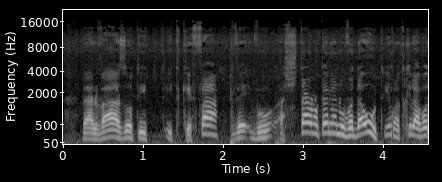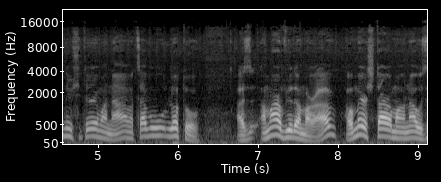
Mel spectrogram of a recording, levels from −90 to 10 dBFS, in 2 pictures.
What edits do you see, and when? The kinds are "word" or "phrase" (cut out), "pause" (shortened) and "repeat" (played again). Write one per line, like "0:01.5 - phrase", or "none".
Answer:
0:02.0 - pause
0:04.1 - word
0:08.0 - pause

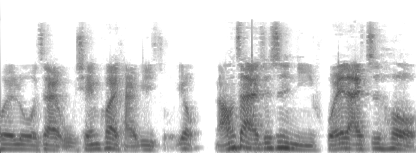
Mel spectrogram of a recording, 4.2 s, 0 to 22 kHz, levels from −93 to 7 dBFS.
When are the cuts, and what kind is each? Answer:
0:02.1 - pause

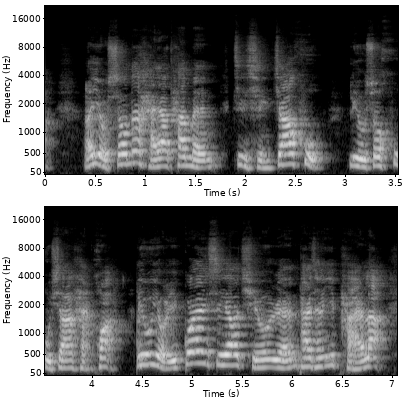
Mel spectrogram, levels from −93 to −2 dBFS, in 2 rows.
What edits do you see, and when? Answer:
0:01.8 - pause
0:04.4 - pause

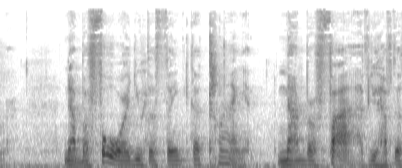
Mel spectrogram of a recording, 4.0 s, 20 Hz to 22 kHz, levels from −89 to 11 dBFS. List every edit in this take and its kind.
0:01.4 - word
0:01.9 - word
0:02.7 - pause

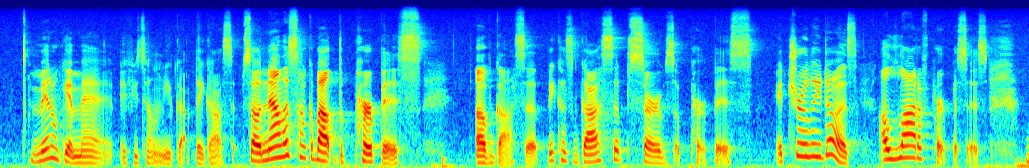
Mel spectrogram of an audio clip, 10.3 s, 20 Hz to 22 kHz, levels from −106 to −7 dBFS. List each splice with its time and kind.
none

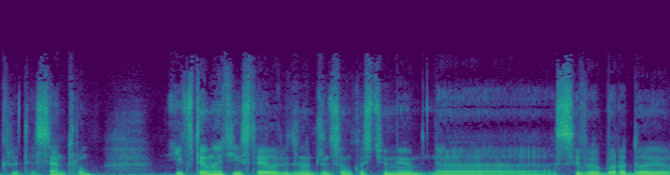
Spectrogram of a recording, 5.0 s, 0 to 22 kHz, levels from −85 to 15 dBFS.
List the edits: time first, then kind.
none

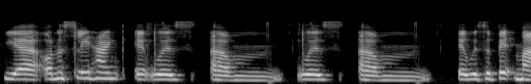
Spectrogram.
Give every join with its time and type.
0:03.0 - repeat

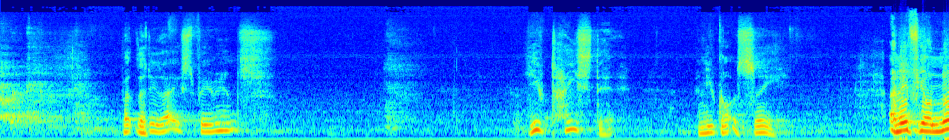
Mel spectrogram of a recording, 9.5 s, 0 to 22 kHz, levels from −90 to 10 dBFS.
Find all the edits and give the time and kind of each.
0:01.5 - word
0:05.4 - word

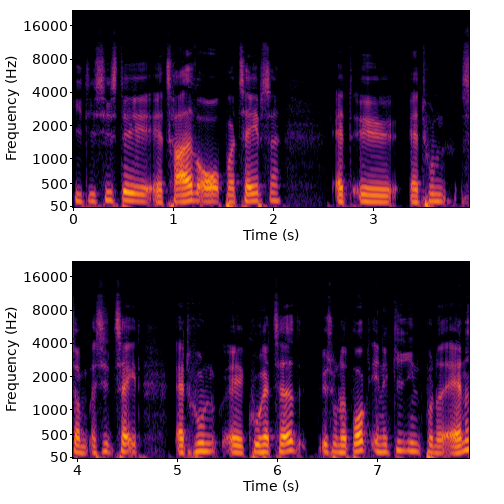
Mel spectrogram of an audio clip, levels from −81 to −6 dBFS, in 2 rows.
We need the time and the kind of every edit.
none

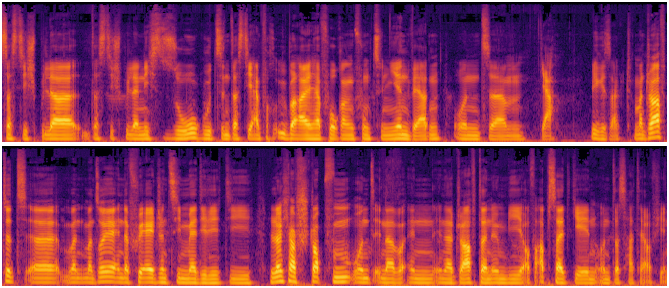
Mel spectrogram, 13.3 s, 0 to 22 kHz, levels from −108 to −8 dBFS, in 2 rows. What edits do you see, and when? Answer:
0:04.5 - pause
0:09.2 - pause

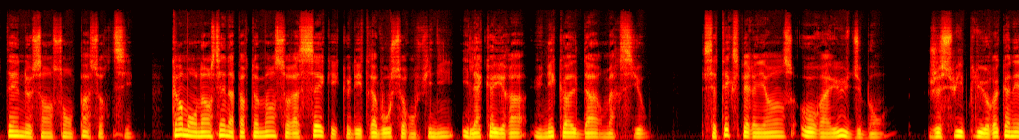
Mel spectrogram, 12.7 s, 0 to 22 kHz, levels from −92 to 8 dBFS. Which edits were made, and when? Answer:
0:01.9 - pause

